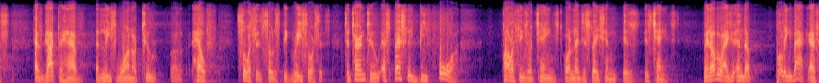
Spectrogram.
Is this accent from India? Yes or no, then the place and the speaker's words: no; Flatts, Bermuda; In Warwick, I was from Flats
